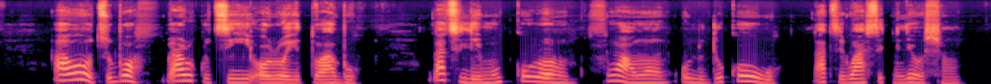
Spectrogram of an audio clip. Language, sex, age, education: Yoruba, female, 15-29, tertiary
